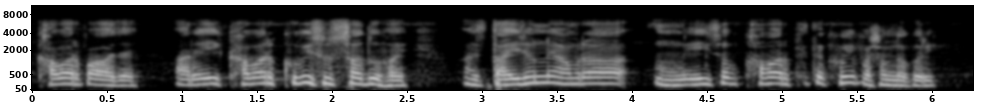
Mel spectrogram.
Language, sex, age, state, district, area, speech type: Bengali, male, 30-45, West Bengal, Paschim Medinipur, rural, spontaneous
